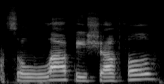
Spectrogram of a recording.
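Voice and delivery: slowly savoring each word; slow drawn-out repeat. Shown as a demonstration. Reader repeating the card shuffle's name, slowly drawn out. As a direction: stretch out sloppy shuffle, lingering on shuffle.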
